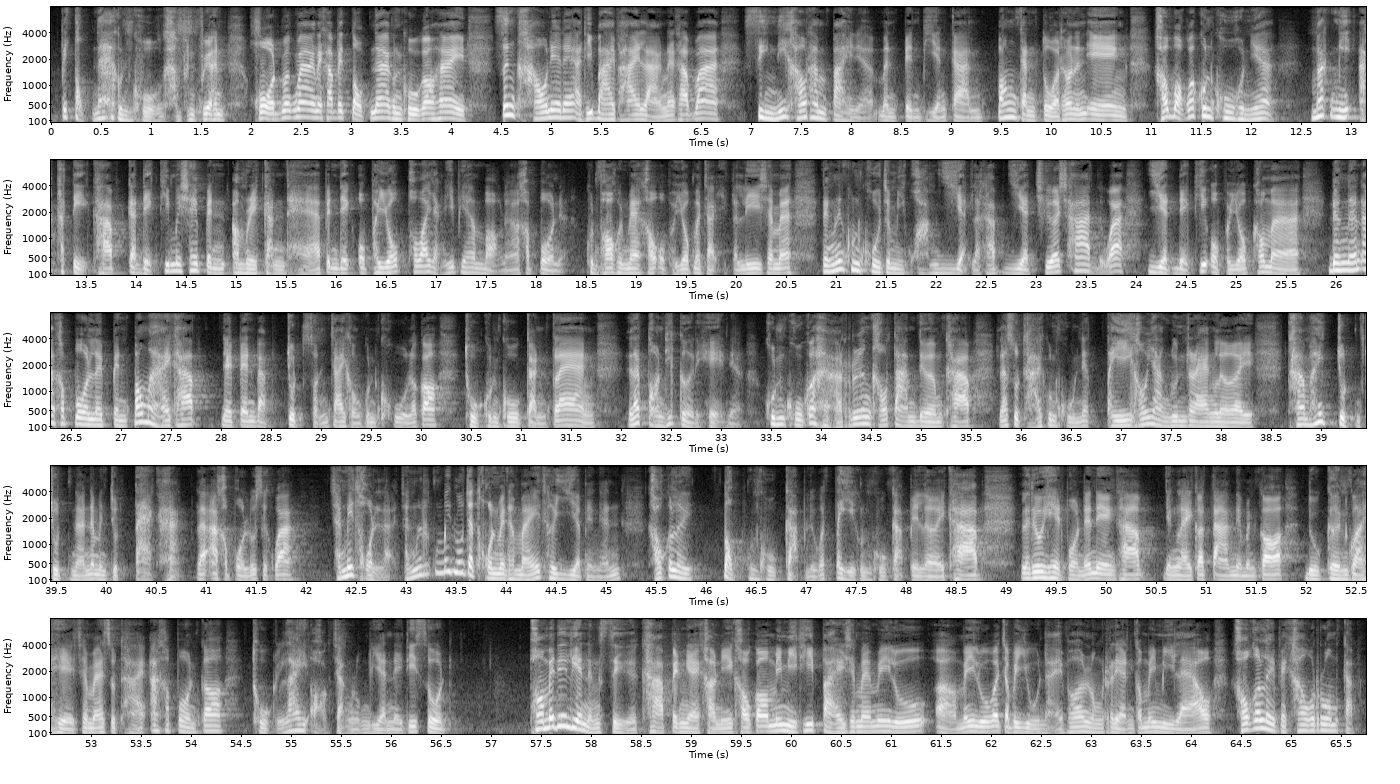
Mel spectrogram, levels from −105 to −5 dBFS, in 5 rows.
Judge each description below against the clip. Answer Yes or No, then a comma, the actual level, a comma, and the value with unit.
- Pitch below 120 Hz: No, low, 125 Hz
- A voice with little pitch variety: No, wide, 5.4 semitones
